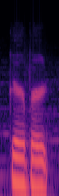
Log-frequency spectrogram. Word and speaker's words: Gerbert: sweet little baby boy, Gerbert Sherberberry. Gerbert. None of you said it right. None of you Gerbert. said it right. I heard it wrong too many times. Gerbert. Gerbert. Like Sherbert.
